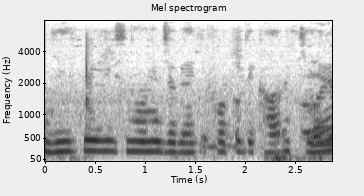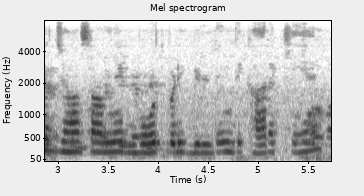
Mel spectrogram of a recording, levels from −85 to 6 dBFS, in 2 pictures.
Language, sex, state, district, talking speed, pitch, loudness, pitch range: Hindi, female, Punjab, Fazilka, 180 wpm, 205 Hz, -18 LUFS, 195-215 Hz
